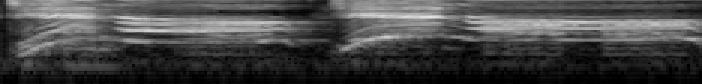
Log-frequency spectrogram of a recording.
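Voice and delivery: very high shouted call. Demonstrating a voice you love doing, call everybody in for dinner in a Marge Simpson voice. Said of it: "This is my Marge Simpson".

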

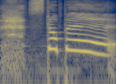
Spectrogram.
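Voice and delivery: emotional, high, loud, teary gush.

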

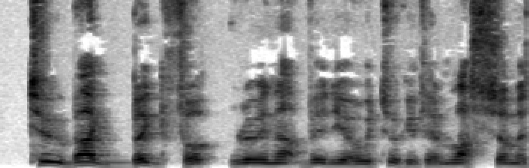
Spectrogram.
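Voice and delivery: ordinary delivery

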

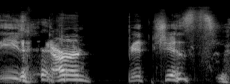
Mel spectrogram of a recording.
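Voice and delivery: crude, high, put-on American accent. Imitating the other speaker's put-on accent: mock American accent. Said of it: "an American accent".

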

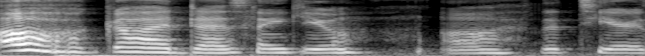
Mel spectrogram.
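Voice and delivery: words broken up by laughter throughout. Recovering after another speaker's joke, laughing while talking. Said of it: "that hurt my ribs laughing".

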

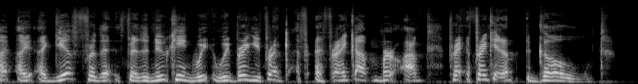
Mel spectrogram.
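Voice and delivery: stuttering, tongue-tied delivery. Voicing a wise man offering gifts to baby Jesus: Porky Pig voice. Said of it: "and Porky Pig, who, upon seeing baby Jesus, proclaims".

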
